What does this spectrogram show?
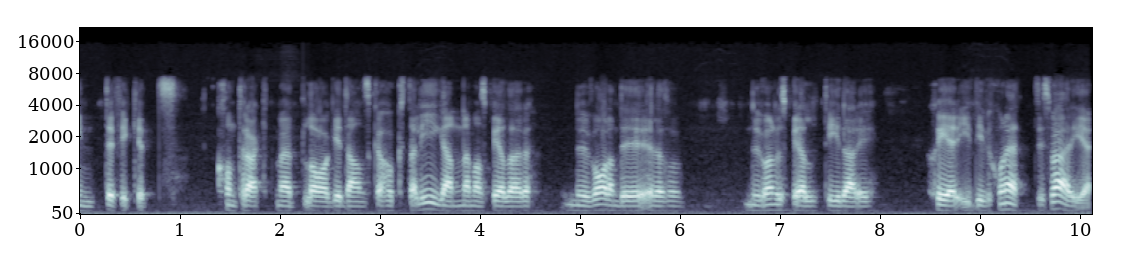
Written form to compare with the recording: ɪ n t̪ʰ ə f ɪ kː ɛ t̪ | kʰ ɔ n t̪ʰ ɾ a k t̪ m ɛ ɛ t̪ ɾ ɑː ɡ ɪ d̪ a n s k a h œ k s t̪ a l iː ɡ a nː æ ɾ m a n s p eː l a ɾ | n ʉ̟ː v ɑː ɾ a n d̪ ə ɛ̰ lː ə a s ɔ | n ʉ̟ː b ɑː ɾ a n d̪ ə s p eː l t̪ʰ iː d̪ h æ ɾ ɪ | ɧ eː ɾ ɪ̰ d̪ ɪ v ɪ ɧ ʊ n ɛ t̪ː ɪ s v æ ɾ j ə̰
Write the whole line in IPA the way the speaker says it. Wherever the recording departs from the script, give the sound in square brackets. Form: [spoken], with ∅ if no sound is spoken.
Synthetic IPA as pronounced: ɪ n [t̪] ə f ɪ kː ɛ t̪ | kʰ ɔ n t̪ʰ ɾ a k t̪ m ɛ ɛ t̪ [l] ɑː ɡ ɪ d̪ a n s k a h œ k s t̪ a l iː ɡ a nː æ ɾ m a n s p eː l a ɾ | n ʉ̟ː v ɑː ɾ a n d̪ ə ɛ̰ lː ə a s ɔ | n ʉ̟ː [v] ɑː ɾ a n d̪ ə s p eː l t̪ʰ iː d̪ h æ ɾ ɪ | ɧ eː ɾ ɪ̰ d̪ ɪ v ɪ ɧ ʊ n ɛ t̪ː ɪ s v æ ɾ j ə̰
